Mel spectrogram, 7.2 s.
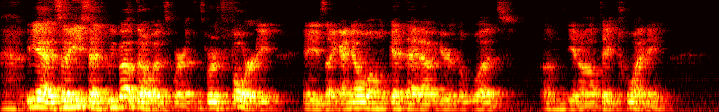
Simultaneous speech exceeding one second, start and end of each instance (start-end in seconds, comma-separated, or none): none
